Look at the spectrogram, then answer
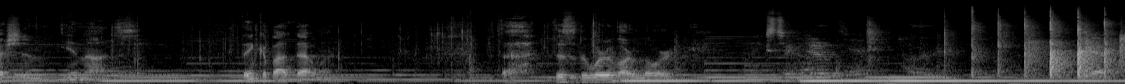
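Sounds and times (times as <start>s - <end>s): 
speech: 0.0s - 1.6s, 2.4s - 3.4s, 5.0s - 7.0s, 7.7s - 8.8s
church congregation clapping after a scripture reading: 8.6s - 11.2s.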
